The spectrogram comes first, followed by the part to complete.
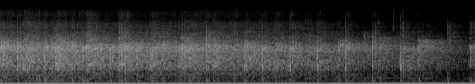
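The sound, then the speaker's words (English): A crowd applauds steadily, a dense wash of clapping with scattered cheers, holding strong for several seconds before easing slightly toward the end. “Come on, make a little bit of noise in this place.”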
